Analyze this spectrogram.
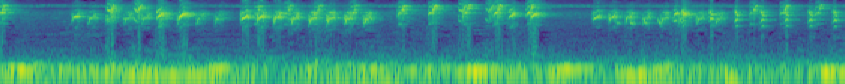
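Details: Madura long-tailed shrike training recording for songbirds: three chirpy bursts of quick, high, scratchy twitters and squeaks, each about a second long, split by short pauses.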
